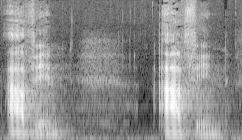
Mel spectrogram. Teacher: in informal English, you can also drop the H.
